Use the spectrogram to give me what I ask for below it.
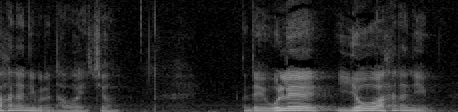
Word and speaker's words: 야훼: 근데 원래 여호와 하나님, 여호와라는 이 이름은 원래의 정확한 발음은 야훼입니다. 야훼.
